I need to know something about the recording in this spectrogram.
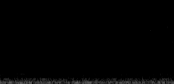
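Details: Crickets and small insects at night in late July make a steady, high, continuous trill. The trill is faint above a low rumble of background noise, and no frogs are heard.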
